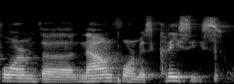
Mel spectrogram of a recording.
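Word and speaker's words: krisis (κρίσις): So after this, then the judgment, and the word judgment is krisis. And that's the word for judgment, krisis. It's, if you read it in English, you would pronounce it crisis.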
